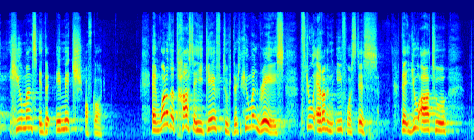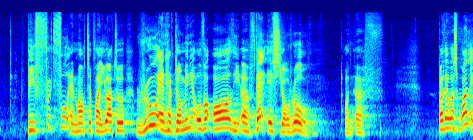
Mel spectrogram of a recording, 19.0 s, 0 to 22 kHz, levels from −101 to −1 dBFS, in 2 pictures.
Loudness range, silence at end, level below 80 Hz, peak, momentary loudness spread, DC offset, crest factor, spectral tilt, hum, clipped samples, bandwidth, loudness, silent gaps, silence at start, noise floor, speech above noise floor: 6 LU; 0 s; -76 dBFS; -4 dBFS; 15 LU; under 0.1%; 18 dB; -5 dB/octave; none; under 0.1%; 16 kHz; -21 LUFS; none; 0.05 s; -69 dBFS; 48 dB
